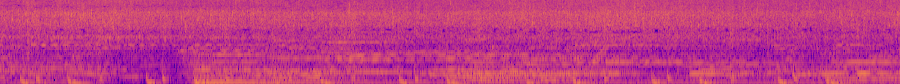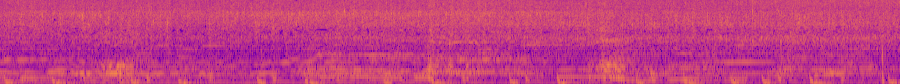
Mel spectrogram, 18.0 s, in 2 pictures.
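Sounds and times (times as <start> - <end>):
background music with beat: 0.0 - 18.0
fish sizzling in bubbling oil: 0.0 - 18.0.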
